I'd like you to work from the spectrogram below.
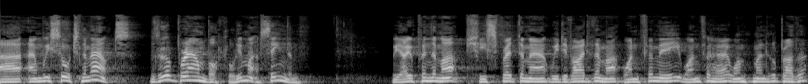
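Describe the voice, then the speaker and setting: A man speaks at a very fast pace with a southern English accent. His voice is medium-pitched and somewhat breathy, with ordinary pitch variation. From southern England (Basingstoke, Hampshire). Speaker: church youth worker. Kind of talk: sermon. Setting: church. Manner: halting.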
